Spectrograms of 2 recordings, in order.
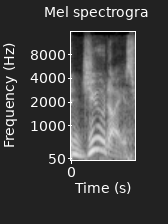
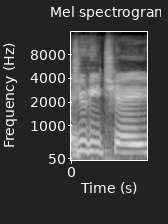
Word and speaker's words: Giudice: So, we're all supposed to call you Teresa Judice, right? Not Judy Chay, Judich. I mean, that's the Italian way, but nobody knows how to say it. I mean, you know how to say it, but you know what? I'm Joe and I are fine with saying Judice.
